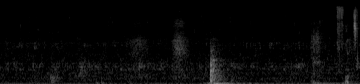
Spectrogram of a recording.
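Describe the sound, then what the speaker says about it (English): Someone takes a small sip of water, faint liquid and mouth sounds with a soft gulp near the middle, quiet and close in an otherwise still room. "I'm going to have a tiny sip of water"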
